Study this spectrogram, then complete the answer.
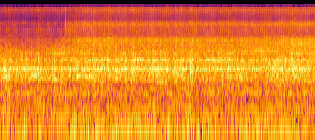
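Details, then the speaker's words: Perodua Bezza at idle: a constant dry whirring hiss above the engine, unrelated to any knock rhythm. The water pump is diagnosed as the source and is replaced with a new one. "刚刚我们已经检查到那个是 water pump 的那个声音了，所以现在我们就开始更换这个 water pump。"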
